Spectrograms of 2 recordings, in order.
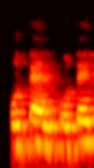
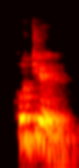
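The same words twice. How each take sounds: First: "Hotel" said French-style, opening on the O; silent H. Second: Said in the usual way. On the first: Shown as a demonstration. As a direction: leave the H off "Hotel" both times. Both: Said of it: "We are not pronouncing this H".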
